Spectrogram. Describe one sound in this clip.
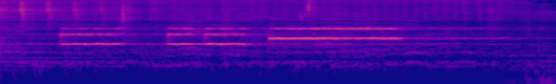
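Electronic tones beep in short, steady bursts.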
